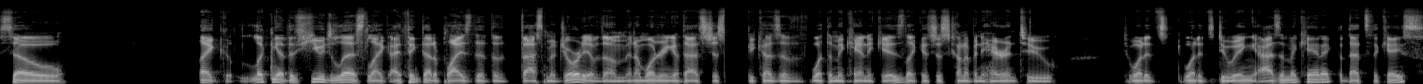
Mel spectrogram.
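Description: Recorded very cleanly with a silent background and a dry, close sound with no echo, the voice has a bright, sharp tone, ordinary pitch variation and a moderate pace. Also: man, very deep, low pitch for a man. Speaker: podcast co-host. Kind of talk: casual chat.

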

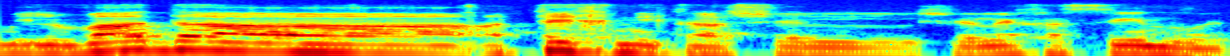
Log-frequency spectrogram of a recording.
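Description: This is an ordinary speaking voice. A man talks at a medium pitch with ordinary pitch variation. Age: 40s. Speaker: mountain and off-piste ski guide. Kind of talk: expert interview.

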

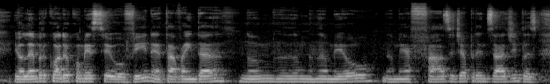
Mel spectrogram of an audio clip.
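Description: The talking runs at a fairly quick pace over noticeable background noise. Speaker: podcast co-host. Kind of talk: casual chat. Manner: animated.

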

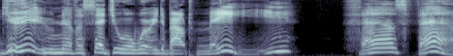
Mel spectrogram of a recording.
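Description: A female-sounding voice puts on a character at a middle pitch. It swings very widely in pitch and moves at a very slow pace. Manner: sulky, sarcastic, hurt.

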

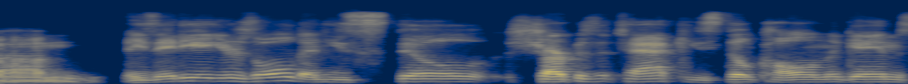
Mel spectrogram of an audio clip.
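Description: Speaking with an American accent, a man uses an ordinary speaking voice at a medium pitch and moderate pace, with ordinary pitch variation, in a dry, close sound with no echo. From northern Wisconsin. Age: 30s. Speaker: baseball fan forum moderator. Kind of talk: casual interview.

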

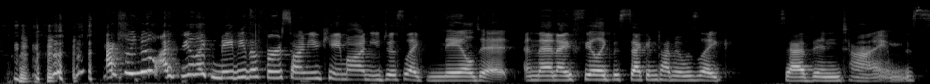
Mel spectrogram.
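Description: A woman speaks at a moderate pace in a fairly high voice with very wide pitch swings. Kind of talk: casual chat.

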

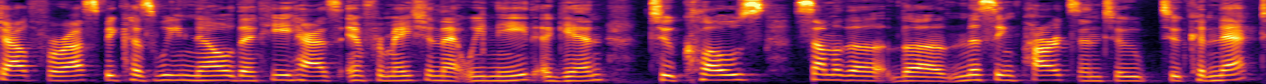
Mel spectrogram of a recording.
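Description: A woman with a normal speaking voice talks at a fairly slow pace and fairly low pitch, with fairly even intonation and very even loudness, on a very clean recording with a silent background. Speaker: congresswoman. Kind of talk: news interview.

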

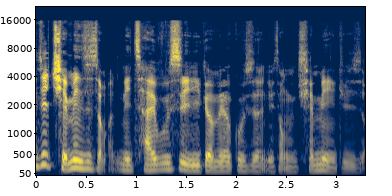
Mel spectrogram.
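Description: A man rattles off words at a very fast pace in a very clean recording with a silent background. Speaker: singer-songwriter. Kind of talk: casual chat.

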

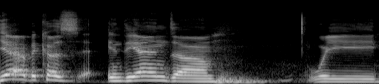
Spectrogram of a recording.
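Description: A man's fairly high voice in a French accent, with lively intonation at a very slow pace. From France. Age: 20s. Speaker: French teacher. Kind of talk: casual chat.

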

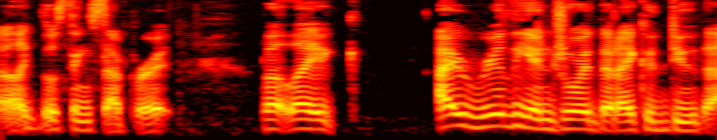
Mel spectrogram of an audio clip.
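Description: In a dry, close recording with no echo, a woman talks at a very fast pace. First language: Fulani. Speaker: software developer, founder of side project. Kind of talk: casual interview.

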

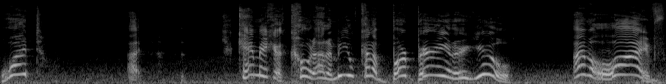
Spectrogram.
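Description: An extremely high-pitched put-on character voice with long, frequent pauses over clear background noise. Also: moderate pace. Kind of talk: comic creature voice. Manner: defensive, whiny, pleading.

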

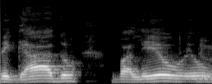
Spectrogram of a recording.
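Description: A man speaks at a medium pitch with a Brazilian accent and a dark, mellow tone. His intonation stays monotone and flat. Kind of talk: live online interview. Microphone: unstable internet connection.

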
